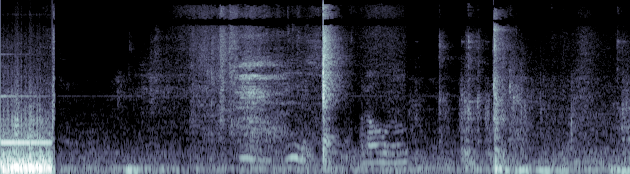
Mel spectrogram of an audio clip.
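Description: A loud sound cuts off suddenly about half a second in. Then an apartment front door is opened and shut, with sharp latch clicks about three seconds in and again about five seconds in, and a few fainter knocks of the handle.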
